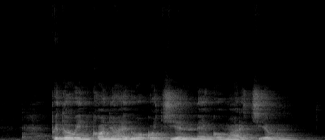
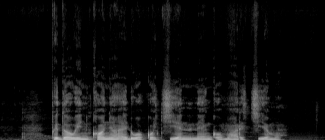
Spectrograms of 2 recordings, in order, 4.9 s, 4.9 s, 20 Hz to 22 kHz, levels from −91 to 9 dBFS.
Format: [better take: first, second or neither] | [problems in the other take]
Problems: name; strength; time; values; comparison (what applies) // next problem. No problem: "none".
second | room echo; dies away in 0.8 s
